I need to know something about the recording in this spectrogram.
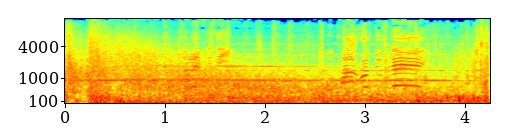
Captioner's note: guns banging; soldier shouting in French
